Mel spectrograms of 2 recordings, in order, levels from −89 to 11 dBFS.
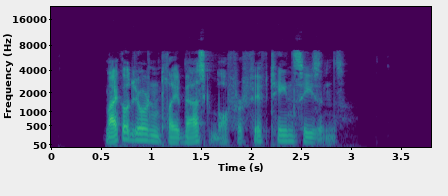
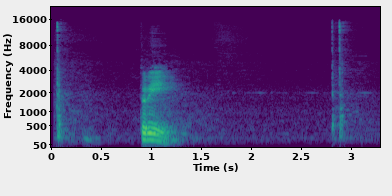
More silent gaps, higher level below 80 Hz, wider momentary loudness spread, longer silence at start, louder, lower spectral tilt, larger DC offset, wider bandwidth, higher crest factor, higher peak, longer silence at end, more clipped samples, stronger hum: neither; first, -66 dBFS vs -72 dBFS; second, 14 LU vs 20 LU; first, 0.55 s vs 0.05 s; second, -29 LUFS vs -23 LUFS; second, -3 dB/octave vs -6 dB/octave; neither; second, 11 kHz vs 15.5 kHz; about the same, 26 dB vs 22 dB; about the same, -6 dBFS vs -8 dBFS; first, 0.9 s vs 0.35 s; neither; neither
